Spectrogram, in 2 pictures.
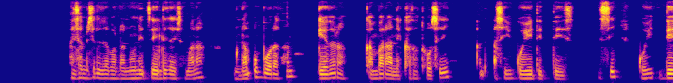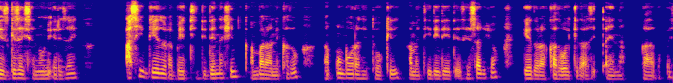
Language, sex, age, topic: Gamo, male, 25-35, agriculture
